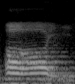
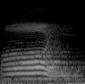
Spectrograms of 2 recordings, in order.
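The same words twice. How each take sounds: First: あい hit hard and loud at the onset; hard attack. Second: あい started gently, no hard attack; soft attack. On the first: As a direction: strike the あ of あい like a hammer. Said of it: "あいじゃなくて". (叩きつけるような強いアタックのあい) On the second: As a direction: let あい begin softly and blend. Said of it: "こういう言い方ね". (アタックの弱い柔らかいあい) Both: Shown as a demonstration.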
